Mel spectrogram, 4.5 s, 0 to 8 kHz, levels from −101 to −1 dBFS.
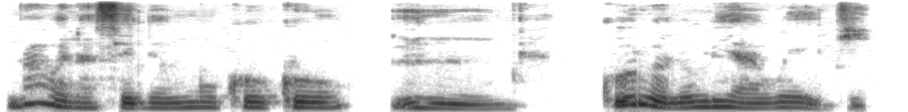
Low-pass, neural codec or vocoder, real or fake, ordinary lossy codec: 7.2 kHz; none; real; none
